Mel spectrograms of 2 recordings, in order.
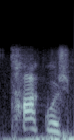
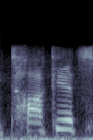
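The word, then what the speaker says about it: Tahquitz: hiked since October of 2017 and that was Tquish Peak and uh yes that's supposed to be how you pronounce it. It's spelled T ah q ui tz. A lot of people say tits or twits or titets or tuckweets but I remember reading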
